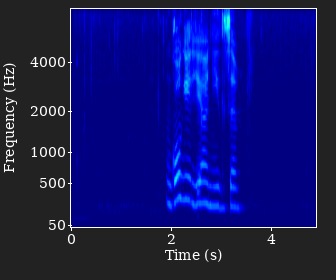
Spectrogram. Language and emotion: Russian, neutral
